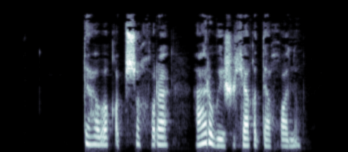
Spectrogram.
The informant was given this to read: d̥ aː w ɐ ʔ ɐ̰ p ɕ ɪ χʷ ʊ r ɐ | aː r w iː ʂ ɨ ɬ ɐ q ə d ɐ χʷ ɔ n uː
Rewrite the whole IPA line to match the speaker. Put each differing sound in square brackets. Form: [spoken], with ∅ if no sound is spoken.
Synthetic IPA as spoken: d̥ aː w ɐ [q] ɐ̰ p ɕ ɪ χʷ ʊ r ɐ | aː r w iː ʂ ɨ ɬ ɐ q ə d ɐ χʷ ɔ n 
